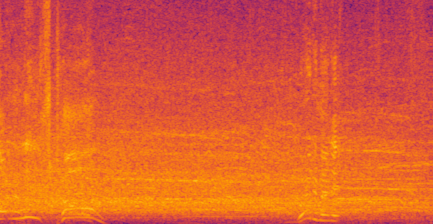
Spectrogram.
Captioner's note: crowd cheering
